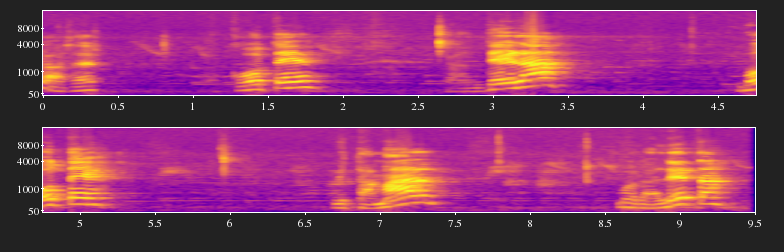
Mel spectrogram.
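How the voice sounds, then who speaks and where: A fretful village woman who mutters to herself and bursts out in exclamations, talking slowly with a lively, swinging pitch, as a performer puts her on. The voice rings in an echoey room. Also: exaggerated voice. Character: fussy village woman cooking tamales. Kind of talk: comedy sketch acting.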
